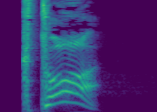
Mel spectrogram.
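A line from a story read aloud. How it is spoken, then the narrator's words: Growling. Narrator (Russian): зарычав, подлетел Сэм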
